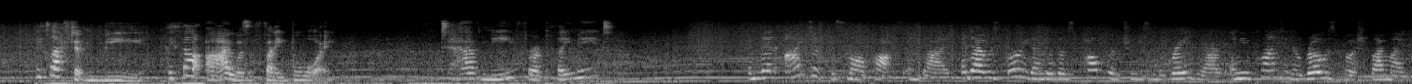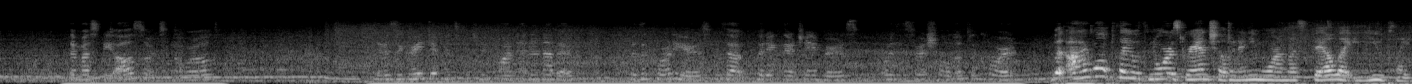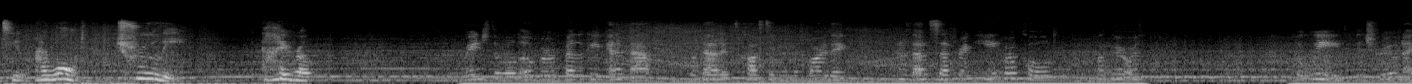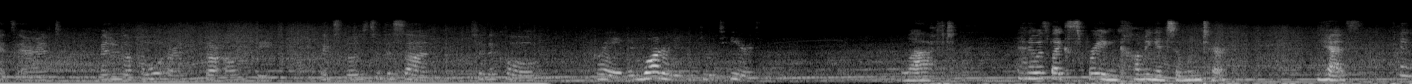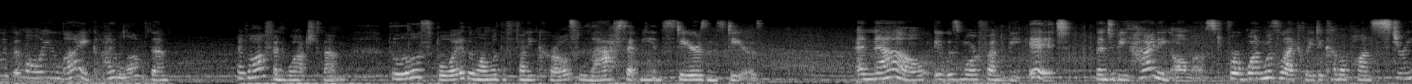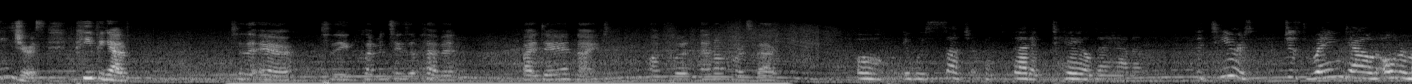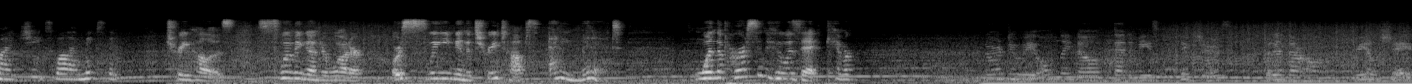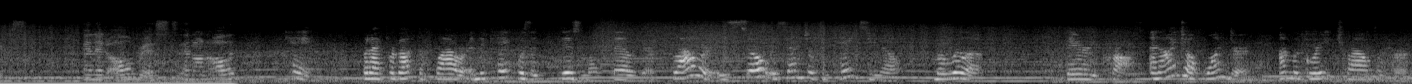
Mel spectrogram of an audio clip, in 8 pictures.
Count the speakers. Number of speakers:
3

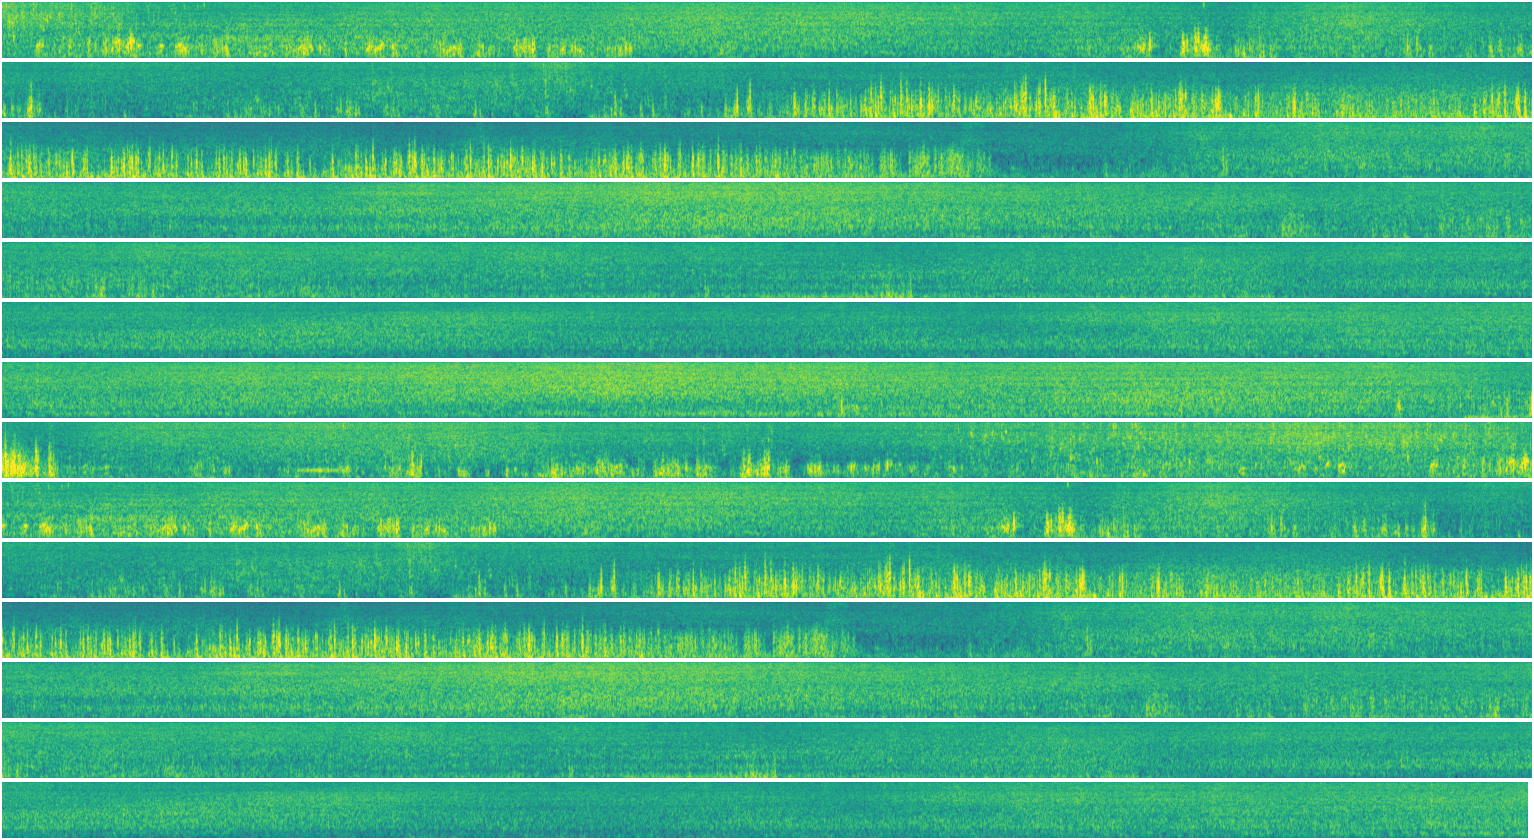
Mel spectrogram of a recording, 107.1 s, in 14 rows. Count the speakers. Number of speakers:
0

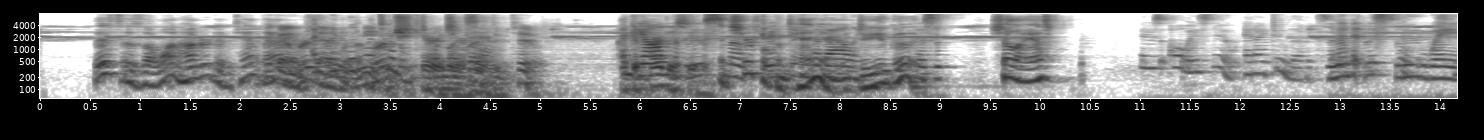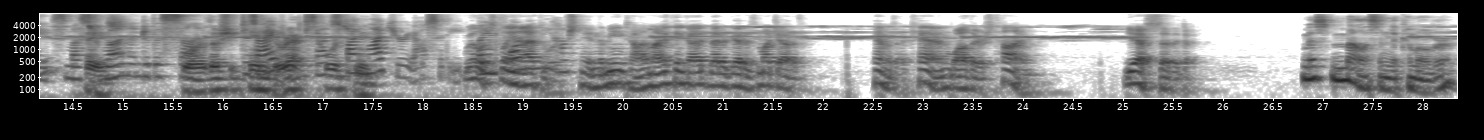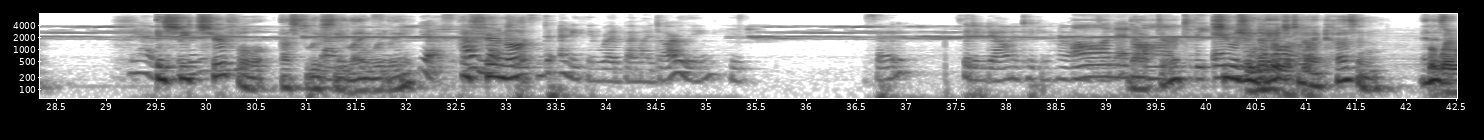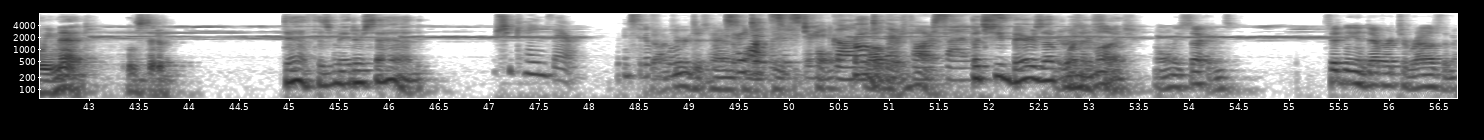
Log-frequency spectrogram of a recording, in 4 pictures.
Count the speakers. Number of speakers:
7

